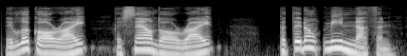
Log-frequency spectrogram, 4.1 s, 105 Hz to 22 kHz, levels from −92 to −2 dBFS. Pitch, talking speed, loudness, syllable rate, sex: 160 Hz, 190 wpm, -17 LUFS, 4.6 syllables/s, male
